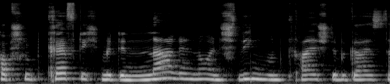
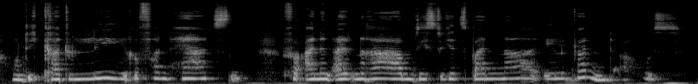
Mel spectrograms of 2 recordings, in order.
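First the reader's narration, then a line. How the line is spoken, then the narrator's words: Little cat whispering. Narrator (German): flüsterte der kleine Kater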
